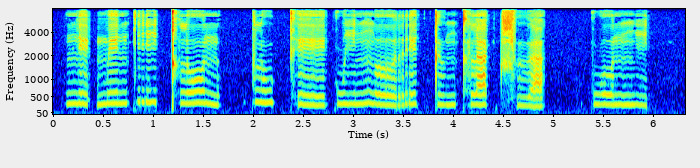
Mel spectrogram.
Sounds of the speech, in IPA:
n e˨˩ ʔ m e˦˥ n k r i˥˩ t̚ kʰ l o˥˩ n | k l u˥˩ ʔ kʰ eː˨˩ k w i˦˥ n ŋ ɤː˨˩ r e˦˥ k̚ t ɯ˧ ŋ kʰ l a˥˩ k̚ t͡ɕʰ ɯ˨˩ a̯ | k w o˧ n ŋ i˨˩ t̚

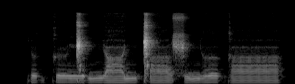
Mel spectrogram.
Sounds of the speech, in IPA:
ɾ ø ɡ k ø ŋ͡ǁ ə ɡ ɲ aː ɲ ǁ aː ʂ ə ɲ əː ɡ aː

